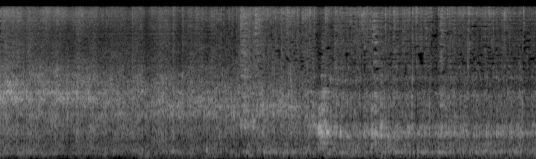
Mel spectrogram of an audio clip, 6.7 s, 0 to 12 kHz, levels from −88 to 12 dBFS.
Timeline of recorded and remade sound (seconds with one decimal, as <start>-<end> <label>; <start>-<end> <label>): 0.0-2.7 remade; 2.7-6.7 recorded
